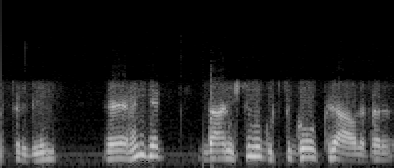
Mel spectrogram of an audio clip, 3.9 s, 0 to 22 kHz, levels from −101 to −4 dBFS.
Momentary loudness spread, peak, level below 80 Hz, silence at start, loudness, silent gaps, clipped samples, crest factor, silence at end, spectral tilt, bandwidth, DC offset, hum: 10 LU; -16 dBFS; -80 dBFS; 0 s; -33 LUFS; none; under 0.1%; 18 dB; 0.05 s; -9.5 dB/octave; 4.1 kHz; under 0.1%; none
